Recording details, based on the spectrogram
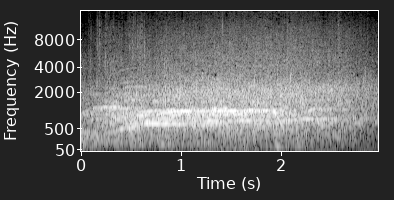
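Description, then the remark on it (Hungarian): A crowd claps steadily for about three seconds, a dense, even patter that swells and then tapers off, with a faint high whistle-like tone running through it. “Köszönjük a tapsot.”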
